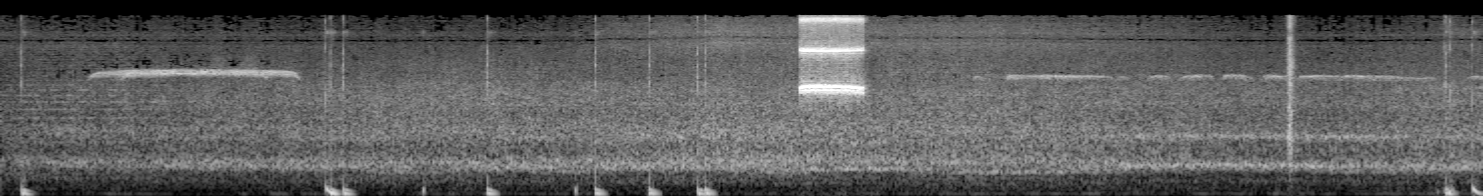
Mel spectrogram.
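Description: A crowd roars steadily in a large stadium.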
